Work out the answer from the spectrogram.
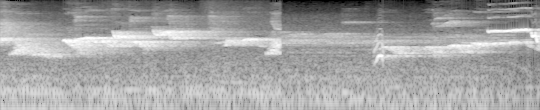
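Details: Murai batu, the white-rumped shama, pouring out dense, rich whistled phrases, then a short quiet gap, a sharp downward note, and a long even whistle with high overtones.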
